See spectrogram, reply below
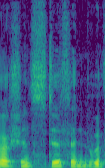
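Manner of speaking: ordinary delivery, nothing marked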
